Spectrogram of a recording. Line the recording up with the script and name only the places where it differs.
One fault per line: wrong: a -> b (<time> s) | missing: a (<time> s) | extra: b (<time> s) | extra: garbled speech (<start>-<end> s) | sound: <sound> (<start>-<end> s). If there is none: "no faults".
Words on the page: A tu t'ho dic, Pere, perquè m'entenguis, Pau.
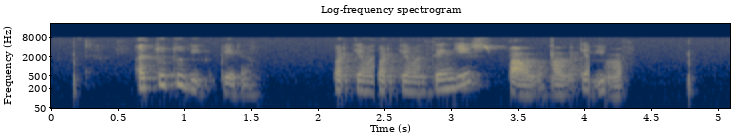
extra: perquè (2.5 s)
extra: garbled speech (3.7-4.3 s)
